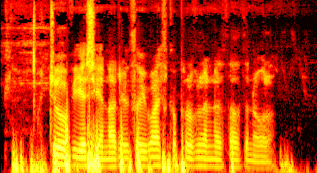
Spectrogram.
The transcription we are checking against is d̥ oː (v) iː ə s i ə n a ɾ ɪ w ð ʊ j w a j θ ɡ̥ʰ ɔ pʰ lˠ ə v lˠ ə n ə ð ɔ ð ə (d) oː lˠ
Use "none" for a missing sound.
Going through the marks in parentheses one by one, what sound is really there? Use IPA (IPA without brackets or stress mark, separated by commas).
v, n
